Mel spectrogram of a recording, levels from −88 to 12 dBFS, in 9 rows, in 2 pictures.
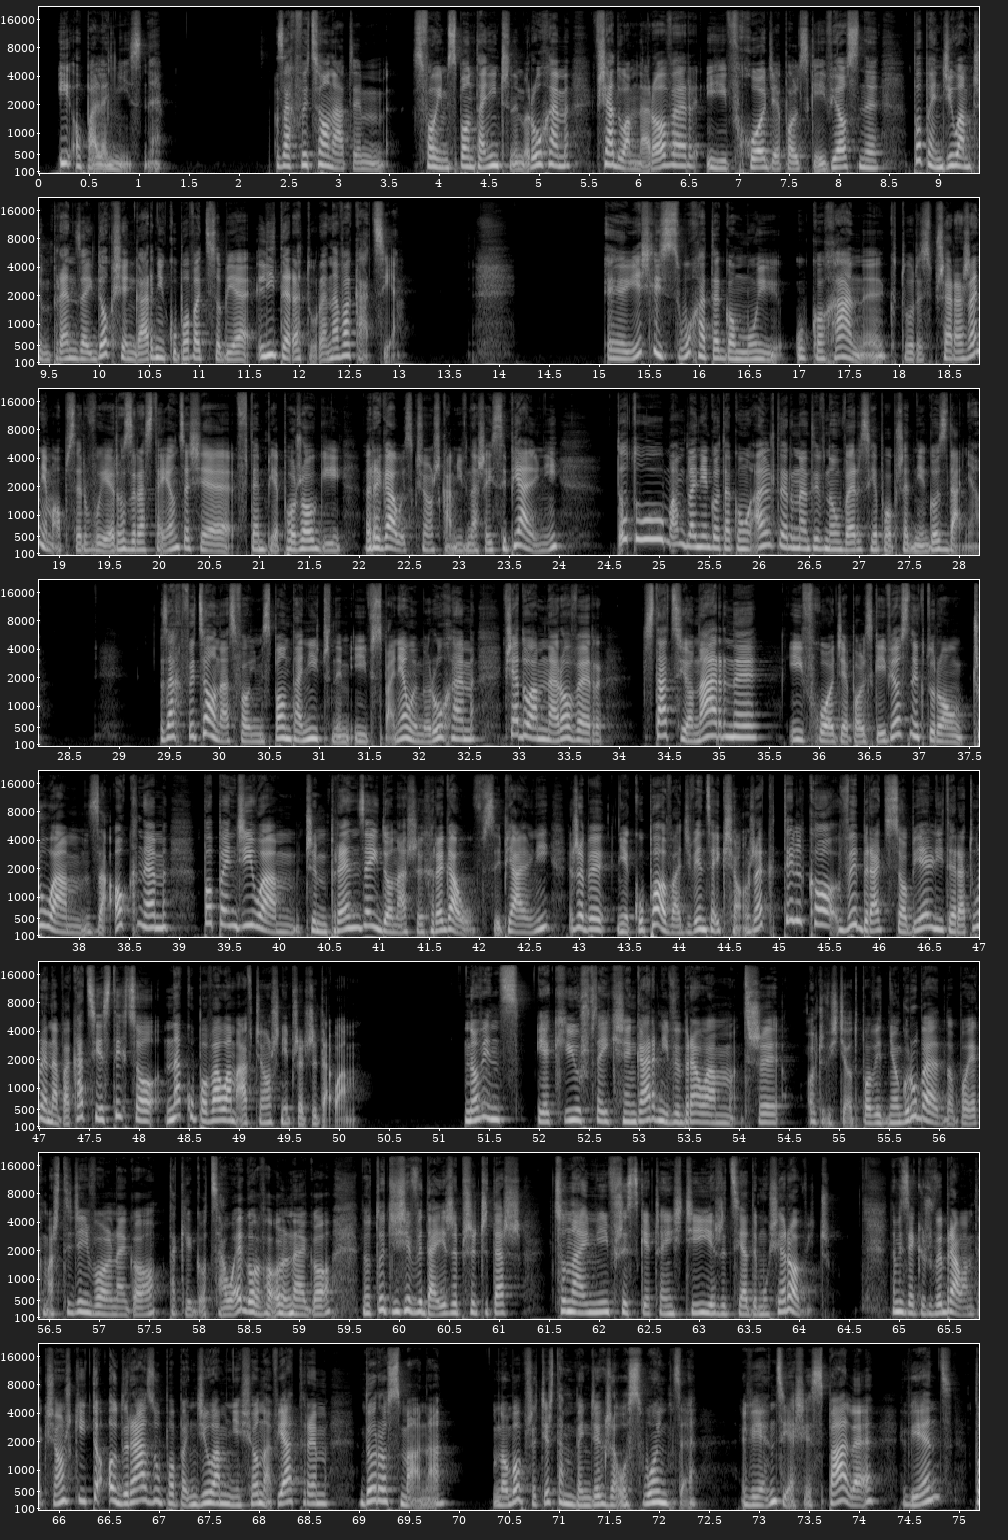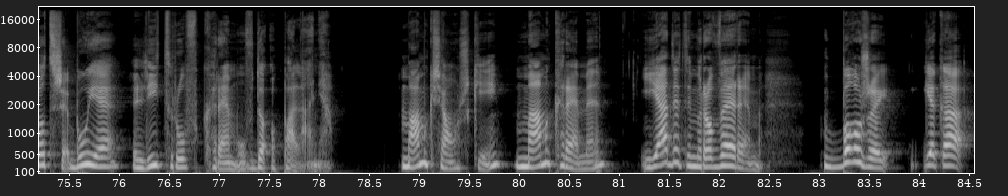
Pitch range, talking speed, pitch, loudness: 190-260 Hz, 125 wpm, 225 Hz, -22 LUFS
